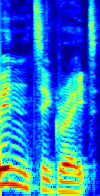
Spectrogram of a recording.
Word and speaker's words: integrate: help immigrants to integrate integrate the stress on the first syllable to integrate it begins with a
